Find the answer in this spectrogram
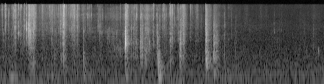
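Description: Crinkling and rustling of card packaging being handled and opened, with scattered sharp clicks and taps; it dies down about four and a half seconds in.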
